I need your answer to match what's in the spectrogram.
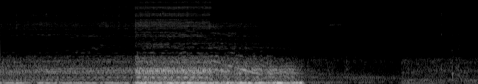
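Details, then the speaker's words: Long-used Electrolux pressure washer, left unused, runs with a rough, uneven motor roar and a scraping growl that surges then cuts out: burnt armature with a commutator heavily fouled by carbon-brush dust. "Barulho. Pode ser o induzido, pode ser o rotor. Vai abrir aqui para dar uma olhada."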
